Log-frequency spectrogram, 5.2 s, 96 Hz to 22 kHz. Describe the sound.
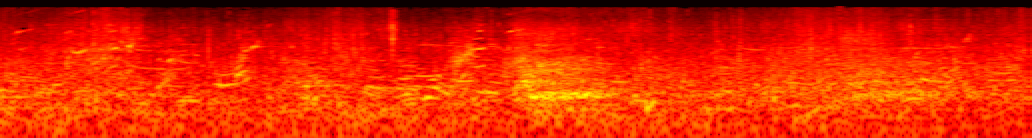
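Two volunteers repeatedly scoop and pour water onto a stranded 18-foot whale weighing about a ton, lying half out of shallow water in the sun, to keep it cool. The splashes and trickles include a fuller splash near the middle, over a constant outdoor wash and faint indistinct voices.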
